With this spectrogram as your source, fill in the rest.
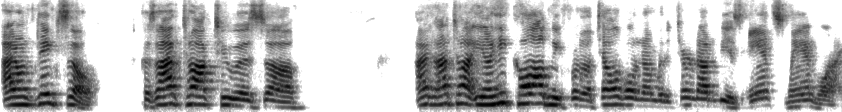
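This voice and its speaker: A man with a slightly high-pitched voice hosts a loose online discussion. He talks in a casual, rambling way, blunt and sweary, often halting as he searches for words. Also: animated, pushed and bright, poor audio.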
